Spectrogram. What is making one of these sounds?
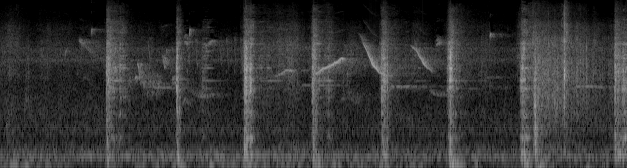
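A hoe chops into soil with dull, regular thuds.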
